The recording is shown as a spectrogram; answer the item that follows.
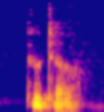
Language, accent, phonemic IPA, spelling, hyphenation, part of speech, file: English, Southern England, /ˈpʊtəʊ/, putto, put‧to, noun, LL-Q1860 (eng)-putto.wav
- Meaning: A representation, especially in Renaissance or Baroque art, of a small, naked, often winged (usually male) child; a cherub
